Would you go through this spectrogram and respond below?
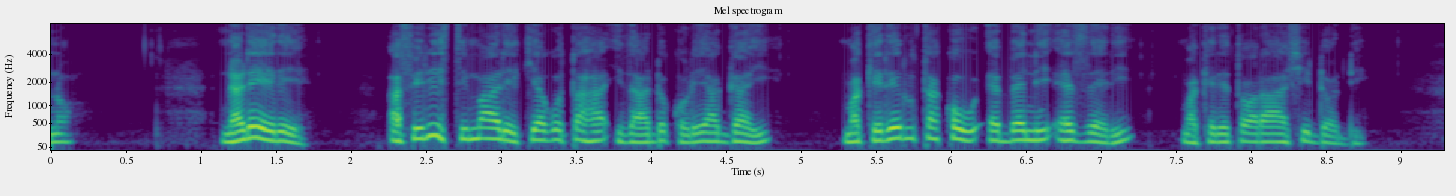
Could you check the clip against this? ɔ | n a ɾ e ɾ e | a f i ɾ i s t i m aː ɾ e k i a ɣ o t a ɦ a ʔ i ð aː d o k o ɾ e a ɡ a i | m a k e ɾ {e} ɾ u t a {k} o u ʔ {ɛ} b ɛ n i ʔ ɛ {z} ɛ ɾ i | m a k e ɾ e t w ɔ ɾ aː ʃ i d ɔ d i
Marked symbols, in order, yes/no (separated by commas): yes, yes, yes, yes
